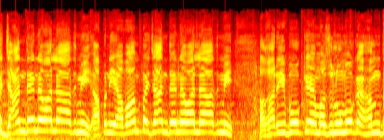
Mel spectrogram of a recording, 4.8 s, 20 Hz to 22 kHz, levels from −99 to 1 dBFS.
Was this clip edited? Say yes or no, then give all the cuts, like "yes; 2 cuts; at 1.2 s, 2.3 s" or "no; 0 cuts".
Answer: no; 0 cuts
